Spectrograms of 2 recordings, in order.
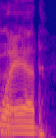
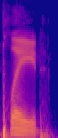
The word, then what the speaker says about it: plaid: Plaid. Yeah. He said played. Oh, Lord. He said played out loud. I've never heard that before.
